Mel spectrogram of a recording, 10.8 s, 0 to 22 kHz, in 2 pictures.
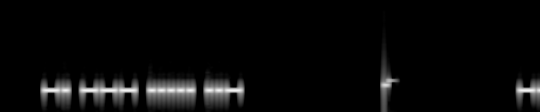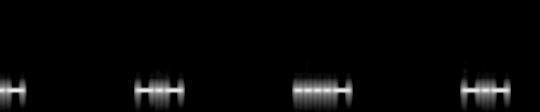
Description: Morse code, heard as a keyed tone, about 25 wpm, spaced as for 11 wpm, 700 Hz. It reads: NO5U KK4K
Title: USA Call Signs - 4 Characters - 8x Character Spacing - 25wpm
